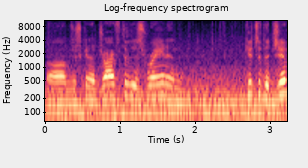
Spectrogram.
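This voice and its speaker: Over noticeable background noise and audible room echo, a man with a high pitch talks at a fairly slow pace with fairly even intonation. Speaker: paraplegic bodybuilder vlogger. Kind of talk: casual vlog monologue. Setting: in a car. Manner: conversational, hesitant with fillers.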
